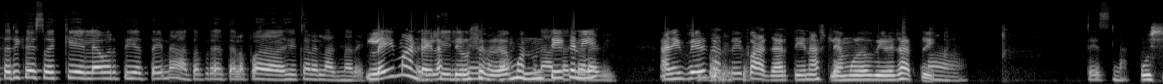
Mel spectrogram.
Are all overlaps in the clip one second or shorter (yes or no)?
no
